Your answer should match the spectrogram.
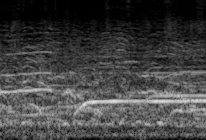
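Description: Distant spectators yelling encouragement to runners, with one high voice holding a long call through the second half.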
